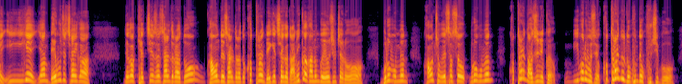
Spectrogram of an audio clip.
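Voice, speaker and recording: A man lecturing on exam strategy in a chatty way, with a somewhat high, gravelly voice. He asks rhetorical questions and often restarts his sentences. The sound is dry and close, with no room echo. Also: darkish tone. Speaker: police exam law instructor. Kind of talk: casual lecture analysis.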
